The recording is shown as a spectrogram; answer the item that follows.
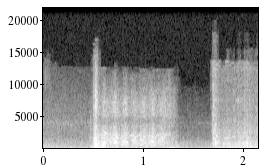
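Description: A box truck engine in the VEIN survival game cranks and catches, with a sharp onset followed by a rough, sputtering run that cuts out briefly and then resumes. It is steady and close, with no talking.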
